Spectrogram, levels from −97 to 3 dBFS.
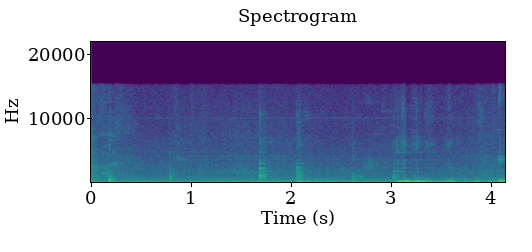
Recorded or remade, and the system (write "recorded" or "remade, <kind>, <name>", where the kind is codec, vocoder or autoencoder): recorded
